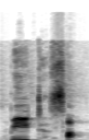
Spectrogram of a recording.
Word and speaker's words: pizza: This is pronounced pizza. Pizza. Pizza. Huh. If others don't pronounce it, please leave them. It's an Italian food. It's pizza and not pizza. You have pizza houses, not pizza houses.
